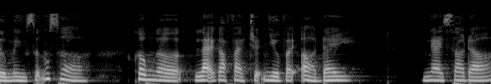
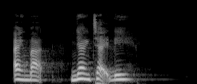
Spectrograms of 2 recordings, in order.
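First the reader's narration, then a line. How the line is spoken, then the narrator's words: Shout. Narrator (Vietnamese): người Hoa Quốc thứ ba cũng hét lên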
